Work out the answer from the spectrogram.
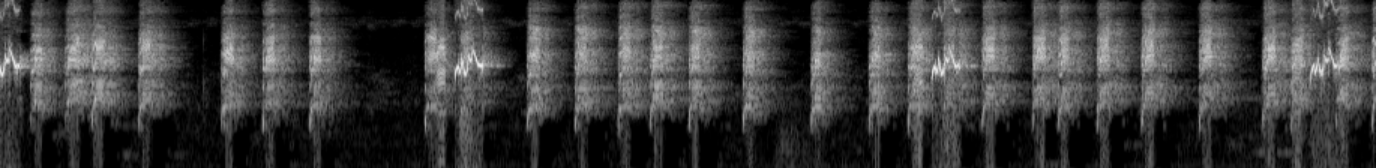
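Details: Sooty-headed bulbul song meant to provoke rivals: rapid series of scratchy, noisy notes in clusters, a short silence after about two seconds, then an unbroken stream of harsh chatter.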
